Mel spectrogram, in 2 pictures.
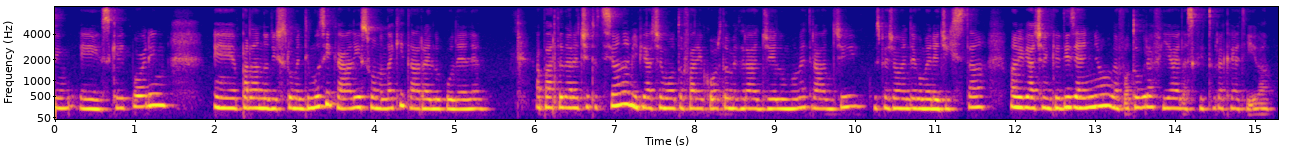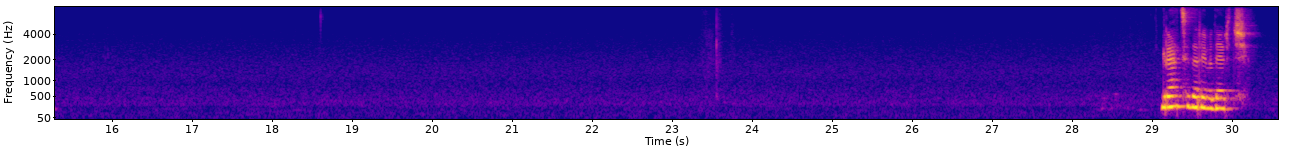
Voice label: ABOUT ME Italian

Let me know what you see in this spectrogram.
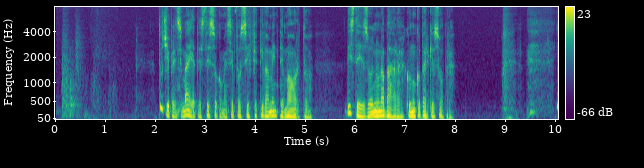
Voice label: Monologue

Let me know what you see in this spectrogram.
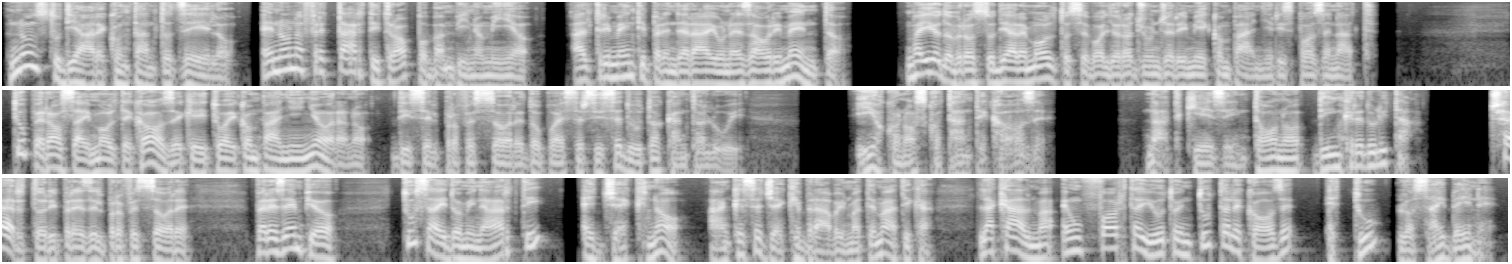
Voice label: Audiobook Italian

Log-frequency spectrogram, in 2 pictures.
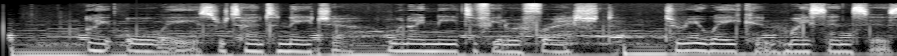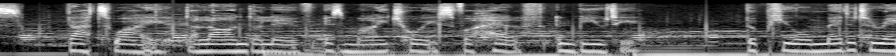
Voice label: English Voice Reel

